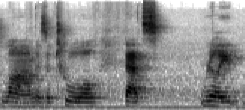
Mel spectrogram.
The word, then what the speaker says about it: lame: A lame, spelled L-A-M-E, it looks like lame, but it's pronounced lame, is a tool that's really just a straight razor.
